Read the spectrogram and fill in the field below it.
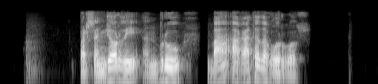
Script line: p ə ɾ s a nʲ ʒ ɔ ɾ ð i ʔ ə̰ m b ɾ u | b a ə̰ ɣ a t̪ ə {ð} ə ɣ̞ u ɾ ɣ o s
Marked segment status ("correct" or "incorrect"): correct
